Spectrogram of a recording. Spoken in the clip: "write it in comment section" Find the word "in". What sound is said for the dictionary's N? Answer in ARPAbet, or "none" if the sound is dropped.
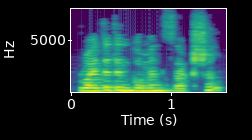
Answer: N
